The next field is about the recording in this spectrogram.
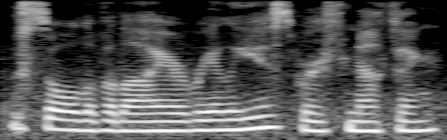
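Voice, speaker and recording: A guarded young spy, voiced by a woman speaks in a low, dark, mellow voice, cool and measured. Her tone broods with bitterness, and faint ambience lingers behind her. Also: steady tone, a little hiss or hum, close to an everyday voice. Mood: brooding. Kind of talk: video game dialogue.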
